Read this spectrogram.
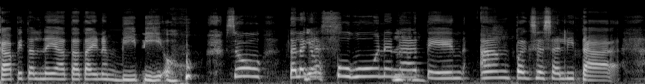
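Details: Adult woman speaking; Normal voice.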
